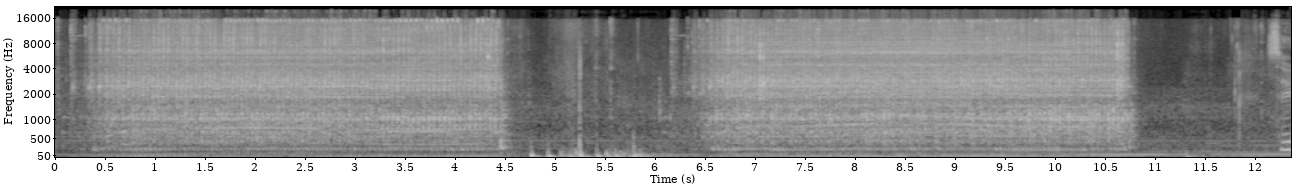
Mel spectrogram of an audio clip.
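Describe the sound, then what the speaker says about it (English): A sewing machine winds thread onto a bobbin while large box bags are being made, giving a loud, steady close-up whir that halts briefly in the middle, then resumes at the same pace. "We are winding the next bobbin already"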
